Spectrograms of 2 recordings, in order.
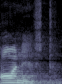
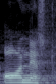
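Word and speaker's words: honest: होते हैं जैसे ऑनेस्ट तो इसको भी हम क्या पढ़ते हैं ऑनेस्ट एच यहां पर साइलेंट होता है और इसका जो प्रोनंसिएशन होता है वह ऑनेस्ट होता है तो यहां पर भी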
